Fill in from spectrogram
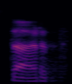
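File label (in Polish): "start", Polish; multimedia glossaries; transport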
